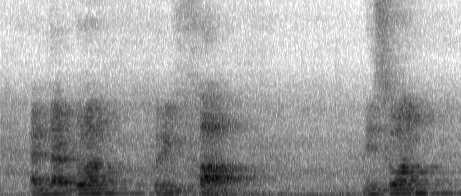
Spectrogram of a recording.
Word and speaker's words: prefer: The fourth rule is some disyllabic verbs. Some disyllabic verbs express on which syllable? Second syllable. Some disyllabic verbs which express on a second syllable.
